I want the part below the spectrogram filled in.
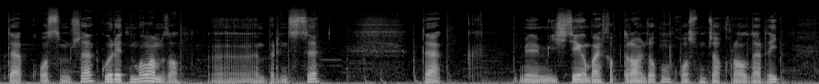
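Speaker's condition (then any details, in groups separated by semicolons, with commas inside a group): No condition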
